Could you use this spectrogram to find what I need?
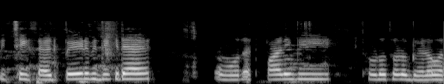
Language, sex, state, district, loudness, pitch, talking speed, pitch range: Rajasthani, female, Rajasthan, Churu, -17 LUFS, 235 Hz, 200 wpm, 225-245 Hz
